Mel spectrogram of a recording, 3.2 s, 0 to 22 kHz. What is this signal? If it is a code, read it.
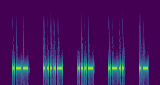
Morse code, heard as a keyed tone, about 34 wpm, spaced as for 20 wpm, 700 Hz. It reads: W4VLA
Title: USA Call Signs - 5 Characters - 3x Character Spacing - 35wpm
